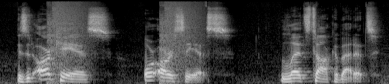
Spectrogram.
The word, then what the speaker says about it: Arceus: According to the animated series dub's then voice director Tom Wayland, the dub chose to pronounce Archus with a hard C instead of a soft C due to concerns over the latter pronunciation's potential implications in British Englishspeaking territories.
